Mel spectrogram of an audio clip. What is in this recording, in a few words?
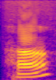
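"Huh", male; VOICE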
